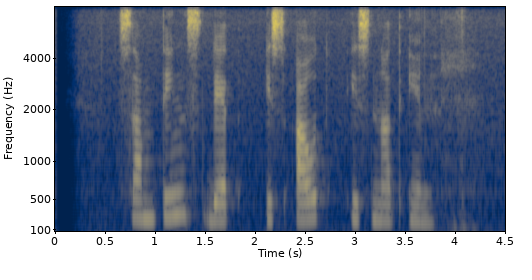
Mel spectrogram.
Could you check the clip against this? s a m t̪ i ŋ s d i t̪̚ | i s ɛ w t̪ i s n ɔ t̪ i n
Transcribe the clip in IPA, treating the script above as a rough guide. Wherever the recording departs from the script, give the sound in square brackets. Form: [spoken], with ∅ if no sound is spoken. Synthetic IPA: s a m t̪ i ŋ s d [ɛ] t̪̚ | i s [a] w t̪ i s n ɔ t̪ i n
